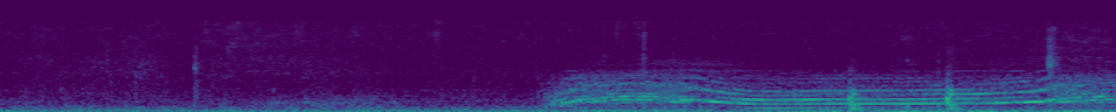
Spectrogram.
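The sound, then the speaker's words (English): Partway through, a loud, steady mechanical whine of drilling from works in the building starts up and runs for a few seconds, its pitch dipping and rising slightly over a low background hum. “And we apologize for the drilling noise in the background, but uh, it's amazing what goes on in this building.”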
